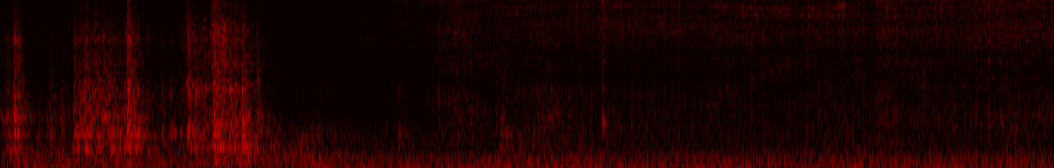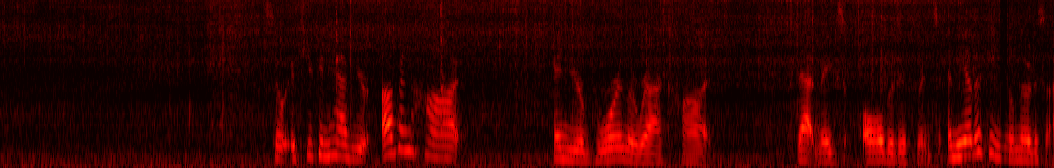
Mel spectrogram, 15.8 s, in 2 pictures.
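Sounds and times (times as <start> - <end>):
meat searing on a hot preheated pan: 3.0 - 15.8
speech: 10.0 - 15.8.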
